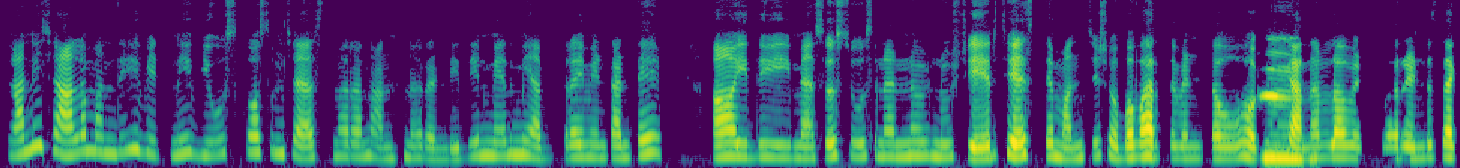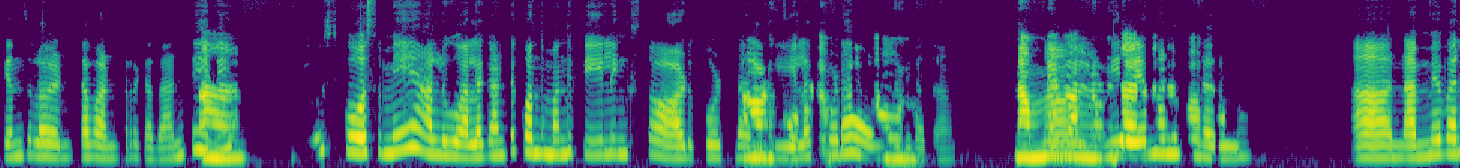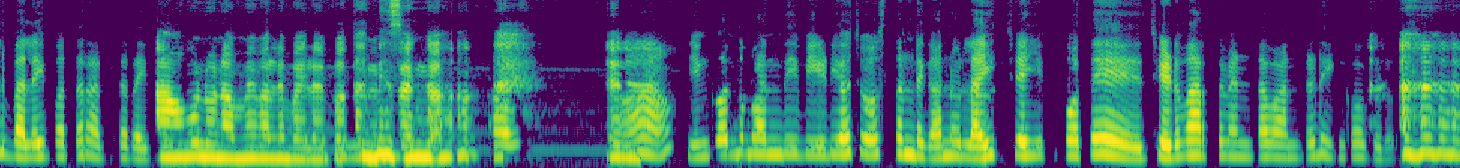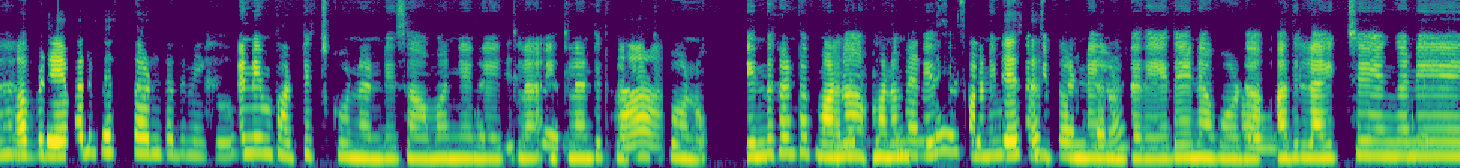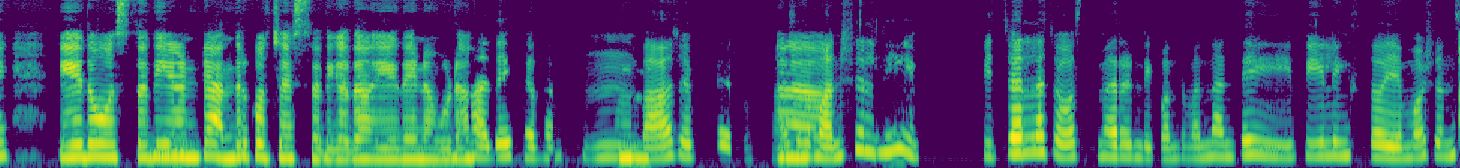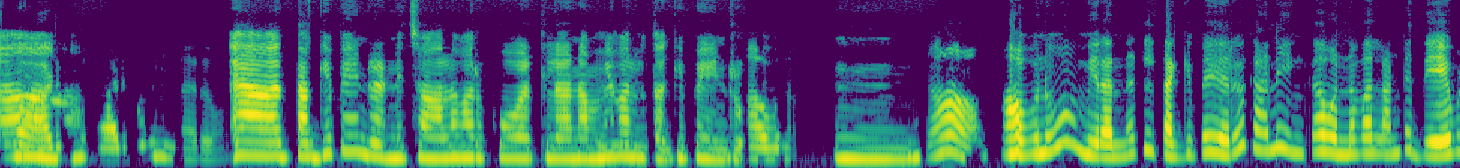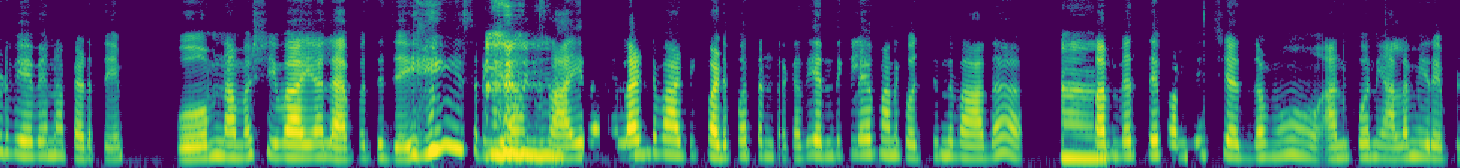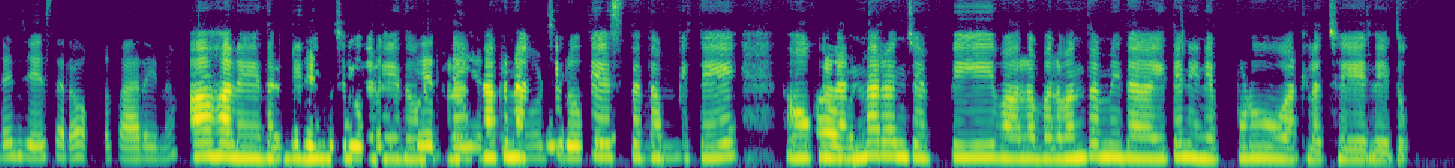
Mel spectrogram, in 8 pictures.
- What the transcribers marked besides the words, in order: in English: "వ్యూస్"; in English: "మెసేజ్"; in English: "షేర్"; in English: "వ్యూస్"; static; in English: "ఫీలింగ్స్‌తొ"; laughing while speaking: "నిజంగా"; in English: "లైక్"; other background noise; chuckle; in English: "స్కిప్"; in English: "లైక్"; in English: "ఫీలింగ్స్‌తో, ఎమోషన్స్‌తో"; laughing while speaking: "జై"; chuckle; in English: "షేర్"
- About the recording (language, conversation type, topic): Telugu, podcast, నోటిఫికేషన్లు వచ్చినప్పుడు మీరు సాధారణంగా ఎలా స్పందిస్తారు?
